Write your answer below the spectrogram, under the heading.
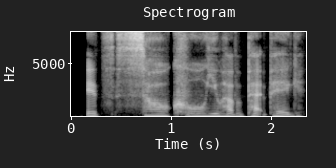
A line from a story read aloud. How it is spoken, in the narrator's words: Anne sighed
